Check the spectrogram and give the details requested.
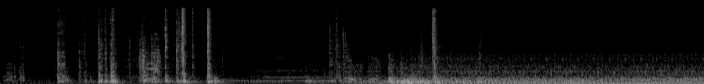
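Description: A few clicks of the key in the ignition switch, then, about four seconds in, the 2010 Mercedes CLC220 CDI's four-cylinder diesel starts and settles into a steady idle, heard from inside the cabin.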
